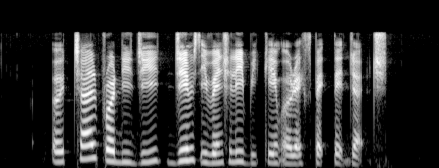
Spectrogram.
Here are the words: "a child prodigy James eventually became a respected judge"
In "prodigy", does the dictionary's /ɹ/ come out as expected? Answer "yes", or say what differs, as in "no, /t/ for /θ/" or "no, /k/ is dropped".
yes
